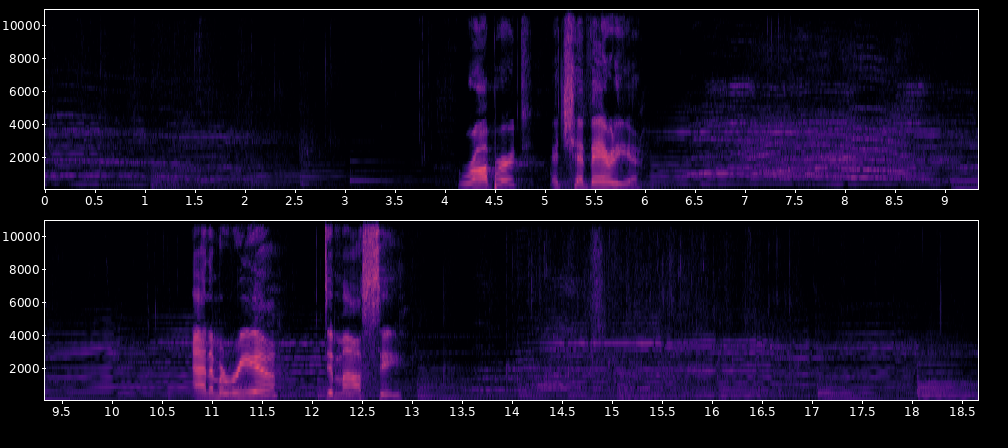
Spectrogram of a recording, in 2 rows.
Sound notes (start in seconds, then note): 0.1 gentle music; 6.2 audience applauds; 13.6 audience applauds; 15.8 gentle music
